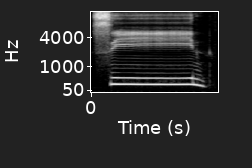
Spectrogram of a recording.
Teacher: سین حروف صفیریہ میں سے ہے جس کی آواز سیٹی کی طرح ہوتی ہے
